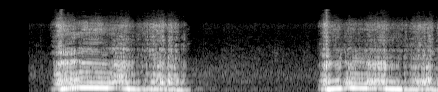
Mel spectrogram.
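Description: A lion gives two deep, rumbling roars, each lasting over a second with a short pause between.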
